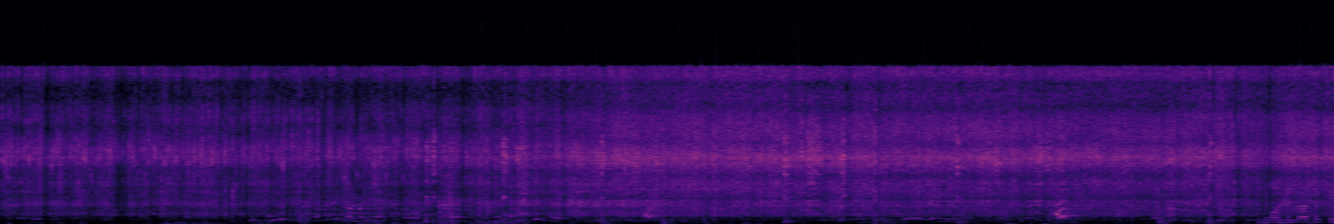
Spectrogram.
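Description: Spices sizzle and fry with chopped tomato, ginger, garlic and onion in a pan for a mustard koi fish curry, a steady close crackle with soft stirring scrapes.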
